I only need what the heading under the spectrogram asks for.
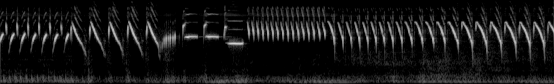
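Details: Canary song for coaxing silent canaries to sing: quick falling whistles, a few pure held notes, a dense buzzy trill, then rapid descending sweeps repeated many times.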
